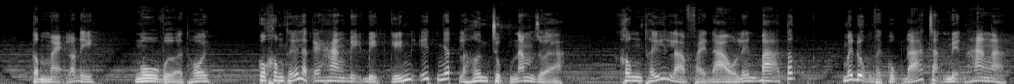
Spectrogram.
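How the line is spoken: Harsh, through gritted teeth. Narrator (Vietnamese): Tư Huyền gằn giọng

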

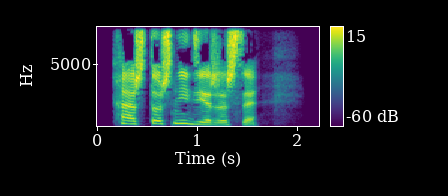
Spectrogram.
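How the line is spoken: Loud laughter, young woman. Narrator (Russian): девица расхохоталась

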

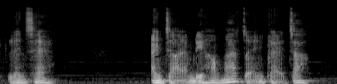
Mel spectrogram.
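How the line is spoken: Sighing. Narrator (Vietnamese): Bình thở dài

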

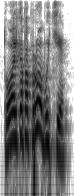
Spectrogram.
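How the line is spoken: Menacing growl. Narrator (Russian): зловеще прорычал Бинго

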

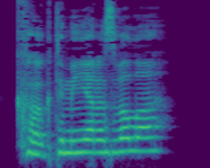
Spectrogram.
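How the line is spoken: Growling. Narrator (Russian): Прорычал

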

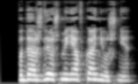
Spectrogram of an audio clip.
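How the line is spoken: Stern. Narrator (Russian): строго сказал он

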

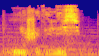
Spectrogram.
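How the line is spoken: Teenager hissing. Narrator (Russian): прошипел подросток

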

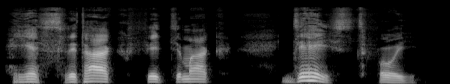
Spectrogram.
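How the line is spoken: Hissing goddess. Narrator (Russian): прошипела богиня

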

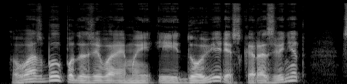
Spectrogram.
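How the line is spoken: Calm reply. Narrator (Russian): спокойно отозвался Динку

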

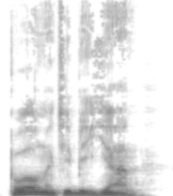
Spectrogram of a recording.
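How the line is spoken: Relieved sigh. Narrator (Russian): с облегчением вздохнул Курт

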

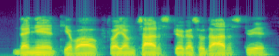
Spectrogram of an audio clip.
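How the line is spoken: Tired grumbling. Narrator (Russian): Устало проворчало зеркало

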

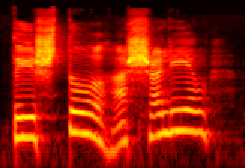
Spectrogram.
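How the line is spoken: Yelling. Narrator (Russian): заорал Прохоров

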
